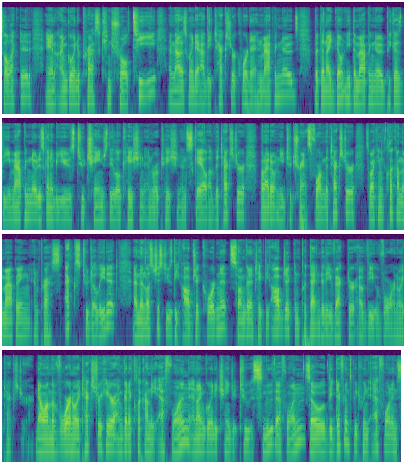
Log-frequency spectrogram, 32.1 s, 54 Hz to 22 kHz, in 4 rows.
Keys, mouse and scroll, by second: 0.0-1.4 middle drag, 1.4-2.2 scroll down 1, 2.4 ctrl+t, 2.7 scroll down 1, 2.8 middle click, 3.3 a, 5.1-6.3 middle drag, 6.3 click, 7.9-9.2 drag, 10.8 click, 13.8-17.2 drag, 17.2 x, 18.0-24.0 drag, 24.0 scroll down 1, 24.1 middle click, 24.7 click, 25.2 middle drag, 25.4 scroll up 1, 25.6 middle click, 25.8-26.9 scroll down 4, 26.9-29.9 drag, 30.1-30.5 scroll up 4, 30.5-32.1 drag.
